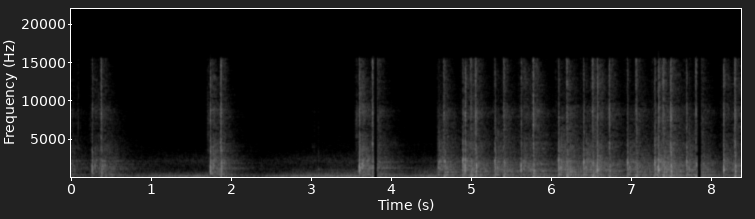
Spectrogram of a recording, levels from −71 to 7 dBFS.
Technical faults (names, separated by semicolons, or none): gap at a join of encoded pieces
